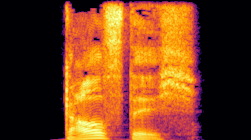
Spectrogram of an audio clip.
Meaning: 1. rude, nasty, beastly 2. rancid, foul
- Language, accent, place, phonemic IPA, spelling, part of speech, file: German, Germany, Berlin, /ˈɡaʁstɪç/, garstig, adjective, De-garstig.ogg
